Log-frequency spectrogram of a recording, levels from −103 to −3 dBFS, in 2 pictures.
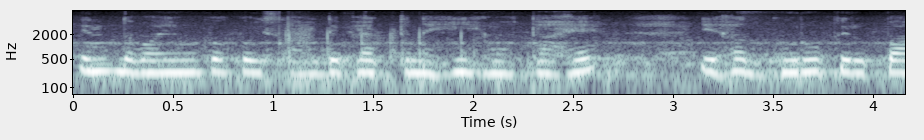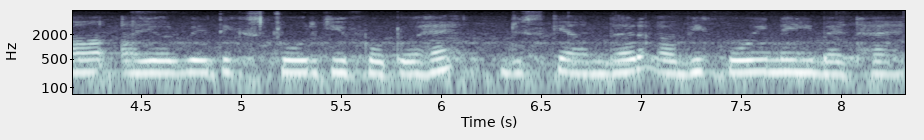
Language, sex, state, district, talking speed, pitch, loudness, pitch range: Hindi, female, Rajasthan, Bikaner, 175 wpm, 235 Hz, -15 LUFS, 225-240 Hz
